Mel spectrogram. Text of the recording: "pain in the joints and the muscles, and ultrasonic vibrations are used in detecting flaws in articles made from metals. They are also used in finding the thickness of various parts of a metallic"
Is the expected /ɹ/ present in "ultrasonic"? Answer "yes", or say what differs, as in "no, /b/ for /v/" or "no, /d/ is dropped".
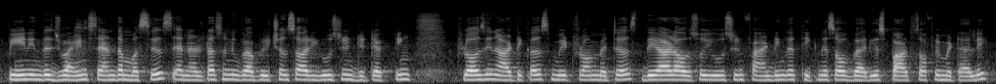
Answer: no, /ɹ/ is dropped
